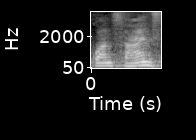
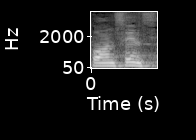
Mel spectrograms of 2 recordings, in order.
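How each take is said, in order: First: It is said with three syllables, con-si-ence. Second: It is said with two syllables, con-shence. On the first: The speaker calls it wrong. "উচ্চারণ কিন্তু কনসায়েন্স না" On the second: The speaker calls it right. "উচ্চারণ হবে কনসেন্স"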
